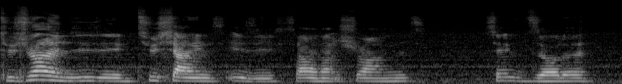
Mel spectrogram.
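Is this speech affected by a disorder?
Yes: cerebral palsy; affects legs.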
